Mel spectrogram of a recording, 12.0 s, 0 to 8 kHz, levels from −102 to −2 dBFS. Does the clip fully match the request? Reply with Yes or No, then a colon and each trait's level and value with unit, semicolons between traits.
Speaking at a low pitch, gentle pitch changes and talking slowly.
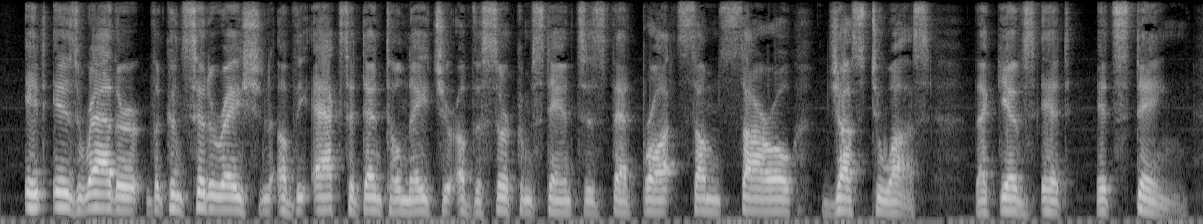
Yes: low, 115 Hz; narrow, 2.3 semitones; slow, 120 wpm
